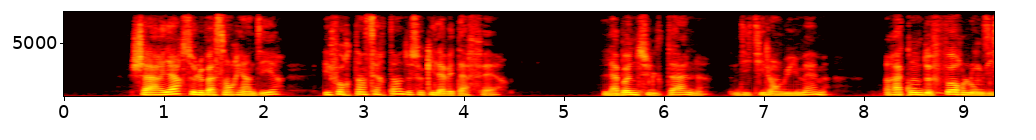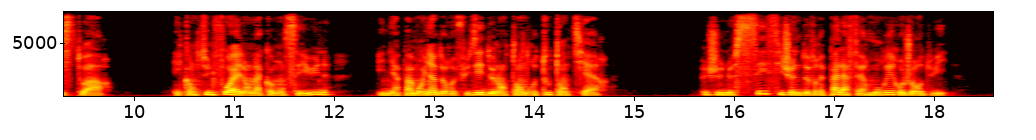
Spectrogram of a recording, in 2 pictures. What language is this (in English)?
French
